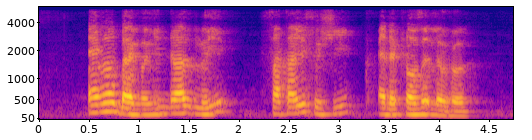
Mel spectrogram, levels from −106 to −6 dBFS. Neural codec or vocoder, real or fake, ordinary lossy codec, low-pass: codec, 44.1 kHz, 2.6 kbps, SNAC; fake; none; 5.4 kHz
